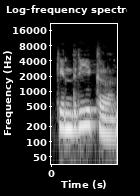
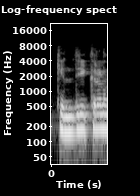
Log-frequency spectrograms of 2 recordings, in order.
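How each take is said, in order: First: केंद्रीयकरण with "iya" before karan; mispronunciation. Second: Said in the usual way. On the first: Shown as a demonstration. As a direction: keep an extra ya in केंद्रीयकरण. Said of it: "केंद्रीयकरण नहीं". (केंद्रीयकरण में 'य' बोलकर) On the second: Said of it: "केंद्रीयकरण होता है".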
